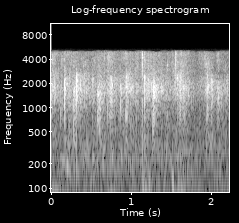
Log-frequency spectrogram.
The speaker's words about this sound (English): Give yourselves a clap offering. Hallelujah.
